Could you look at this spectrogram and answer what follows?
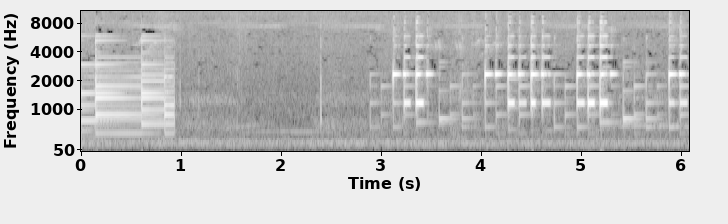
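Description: Nokia 6220 polyphonic ringtones playing from the phone's own speaker. One tone's chordal melody is cut off about a second in. After a quiet gap with a single click, the next tone starts about three seconds in: a quick repeating pattern of high synth notes.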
